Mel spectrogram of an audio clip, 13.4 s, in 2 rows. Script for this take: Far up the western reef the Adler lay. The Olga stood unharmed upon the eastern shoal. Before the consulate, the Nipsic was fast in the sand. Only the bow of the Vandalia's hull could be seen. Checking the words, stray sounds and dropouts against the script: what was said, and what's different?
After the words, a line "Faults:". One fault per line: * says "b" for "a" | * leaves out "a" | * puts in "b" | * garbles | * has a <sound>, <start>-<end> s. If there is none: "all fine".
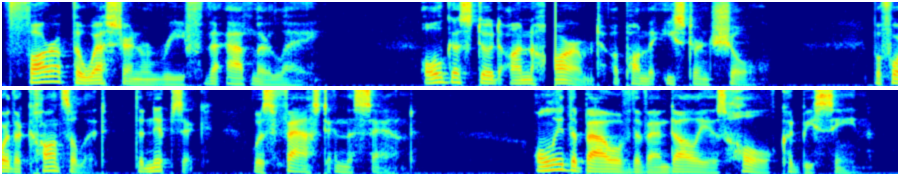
Far up the western reef the Adler lay. Olga stood unharmed upon the eastern shoal. Before the consulate, the Nipsic was fast in the sand. Only the bow of the Vandalia's hull could be seen.
Faults:
* leaves out "The"
* has a dropout, 4.1-4.1 s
